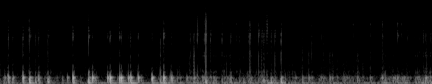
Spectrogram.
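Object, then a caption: Steel mesh microphone grille. Long manicured nails of both hands scratch and tap the bare, hollow, round steel mesh grille of a studio microphone with no cover. Quick, uneven clicky taps mixed with scratchy rasps ring with a hollow tone around 300 Hz and a bright metallic edge. The tapping is sharpest and loudest in the first second and a half, then settles into softer continuous scratching.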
